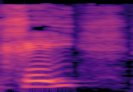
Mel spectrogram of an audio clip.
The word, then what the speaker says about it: Hay: lo pueden ver en Hey se escribe como si fuera I-H-A-Y, Hey Festival,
